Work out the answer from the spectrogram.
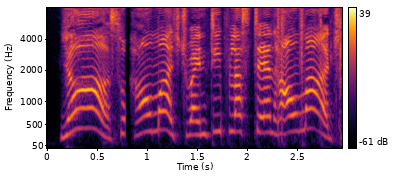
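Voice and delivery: high, loud, insistent questioning; impatient pushing. Retold or imitated. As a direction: press him hard for the answer. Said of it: "I'm becoming angry".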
